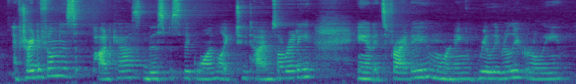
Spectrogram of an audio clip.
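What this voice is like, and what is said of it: Strained, fading voice. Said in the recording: “My voice is going away from talking so much”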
